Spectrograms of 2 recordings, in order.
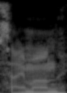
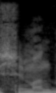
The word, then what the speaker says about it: Simon: My name's Simon. If someone prefers, like, can call me Shimon, but it's quite a bit harder pronunciation.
